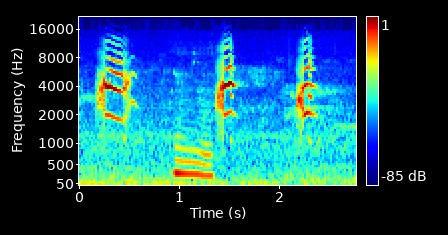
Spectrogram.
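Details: A lone common moorhen chick, apparently fallen from its nest and calling for a parent in rain during a mid-afternoon thunderstorm, gives three harsh, high squawks about a second apart, with a brief lower, drawn-out tone between the first two.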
